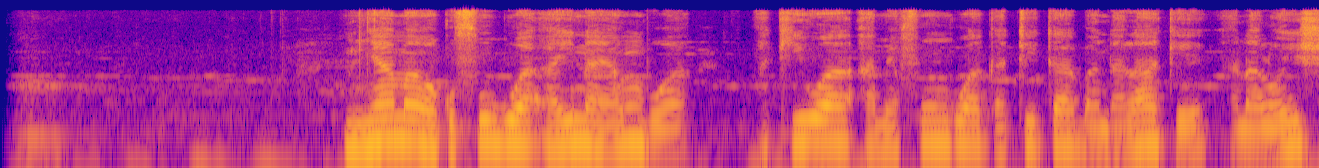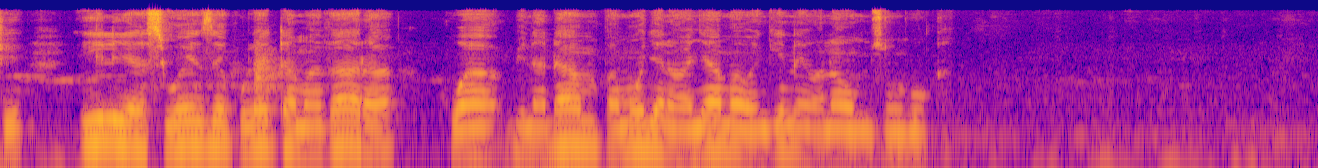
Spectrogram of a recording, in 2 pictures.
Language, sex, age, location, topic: Swahili, male, 18-24, Dar es Salaam, agriculture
